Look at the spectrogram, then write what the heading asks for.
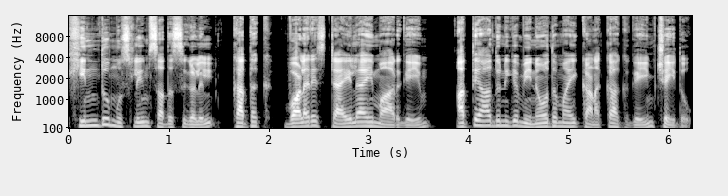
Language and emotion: Malayalam, neutral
